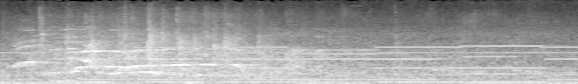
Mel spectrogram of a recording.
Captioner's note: audience applauding and cheering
